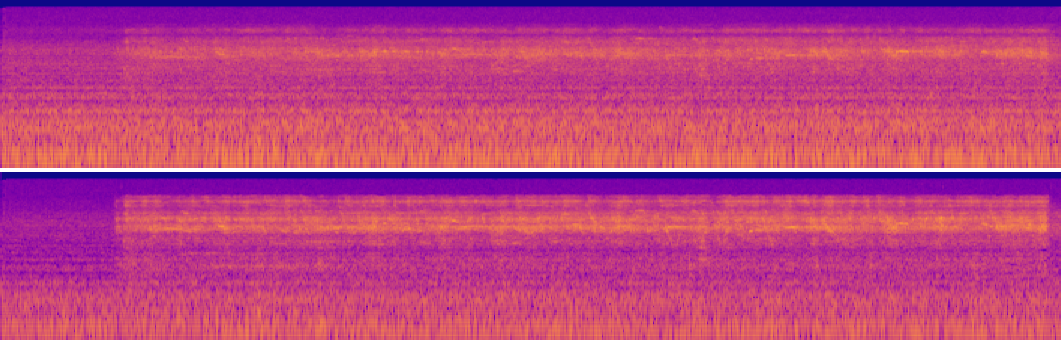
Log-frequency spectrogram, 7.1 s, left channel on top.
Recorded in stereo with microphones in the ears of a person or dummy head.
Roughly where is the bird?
Right.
